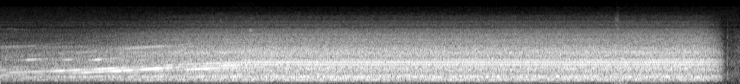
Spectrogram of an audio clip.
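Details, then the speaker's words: Furnace after replacing exhaust (draft inducer) motor with bad bearing: motor whirs up with rising whine to steady even hum, no grinding or rattle; normal inducer run. "once the furnace turns on you will hear the exhaust motor spin indicating everything is working correctly"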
